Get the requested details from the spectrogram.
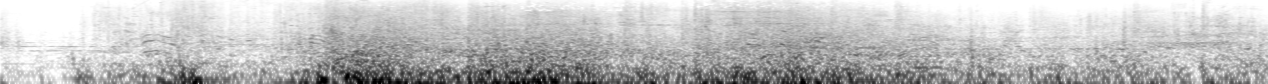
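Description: Video game spell blasts and hits crackle and boom during a fight.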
